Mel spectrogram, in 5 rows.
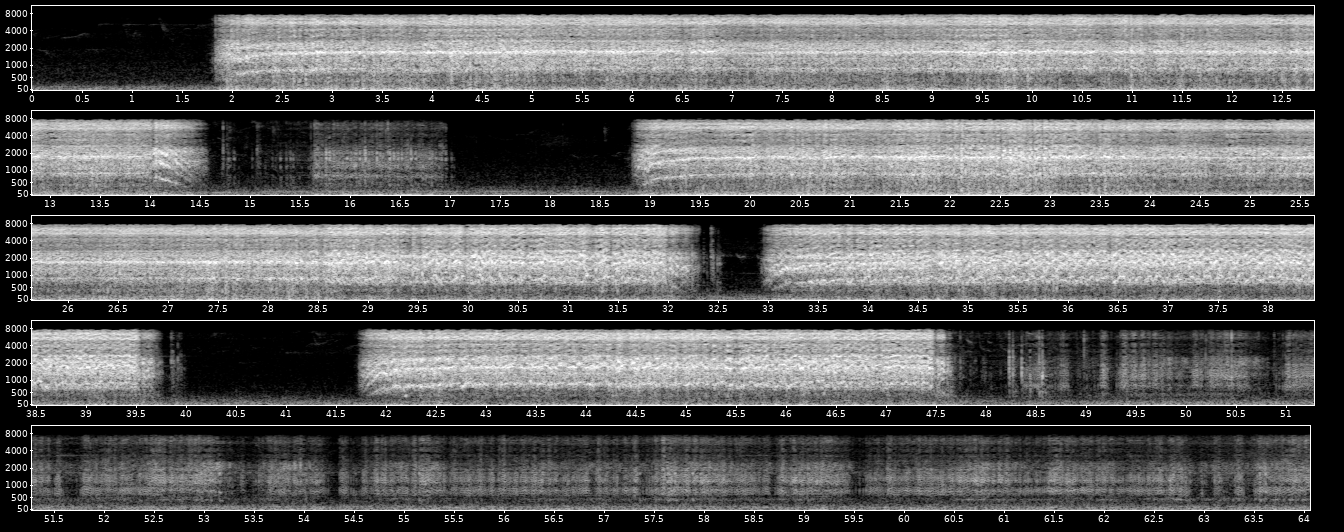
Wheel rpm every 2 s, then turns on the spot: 10, 190, 220, 230, 230, 230, 220, 40, 10, 90, 230, 220, 230, 230, 220, 200, 90, 200, 220, 170, 20, 200, 220, 180, 30, 20, 20, 20, 20, 20, 20, 30.
16-18 48-64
